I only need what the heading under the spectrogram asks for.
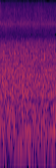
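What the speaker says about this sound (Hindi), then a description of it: "ये आसमान से भी बारिश हो रही है" Steady rain falls as a dense, even hiss filling the whole moment, loud and close with no break in texture, during a melodramatic Hindi acting scene.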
